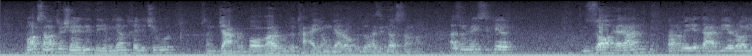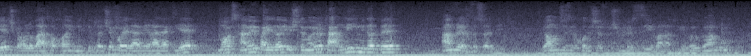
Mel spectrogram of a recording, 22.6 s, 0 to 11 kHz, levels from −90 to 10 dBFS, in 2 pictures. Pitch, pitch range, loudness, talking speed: 120 Hz, 110-135 Hz, -18 LUFS, 165 wpm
